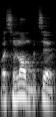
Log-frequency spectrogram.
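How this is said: It sounds cold and annoyed.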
